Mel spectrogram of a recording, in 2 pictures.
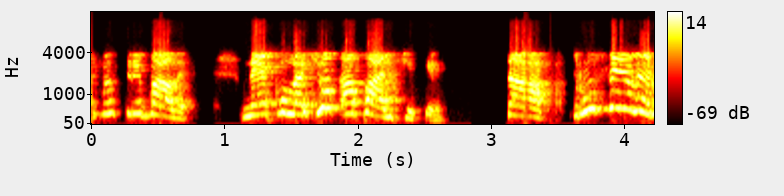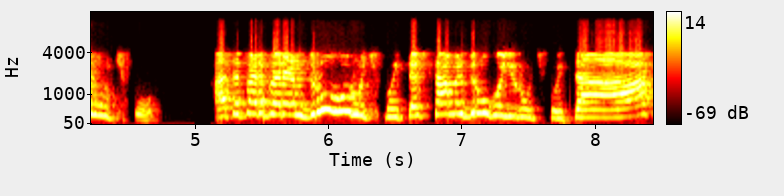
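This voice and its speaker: High, bright-voiced woman teaching kids. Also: low-quality recording. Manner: sing-song, coaxing, lots of praise and diminutives. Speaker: children's teacher. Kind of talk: online kids' finger-exercise lesson.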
